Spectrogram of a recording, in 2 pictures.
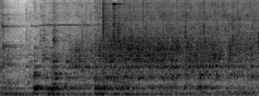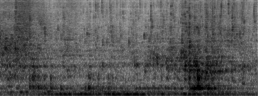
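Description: Foot-pedal flushometer on an American Standard compact toilet flushing. A short sharp sound comes about half a second in. From about a second in, a loud steady rush of water swirls through the bowl, with a last surge near the end as the bowl empties.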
